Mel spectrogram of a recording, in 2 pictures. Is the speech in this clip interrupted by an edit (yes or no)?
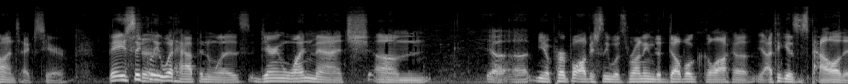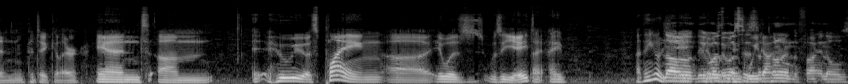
yes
